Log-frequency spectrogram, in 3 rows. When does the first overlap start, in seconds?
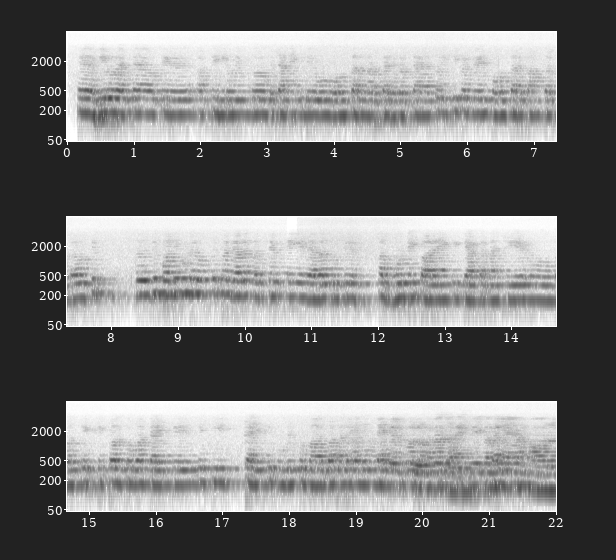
19 s

